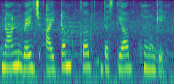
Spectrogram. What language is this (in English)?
Urdu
